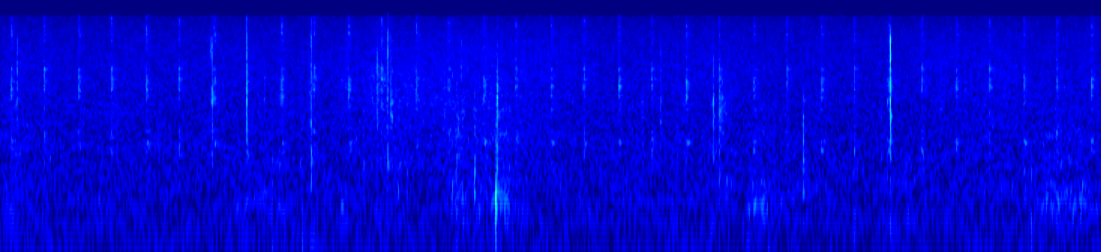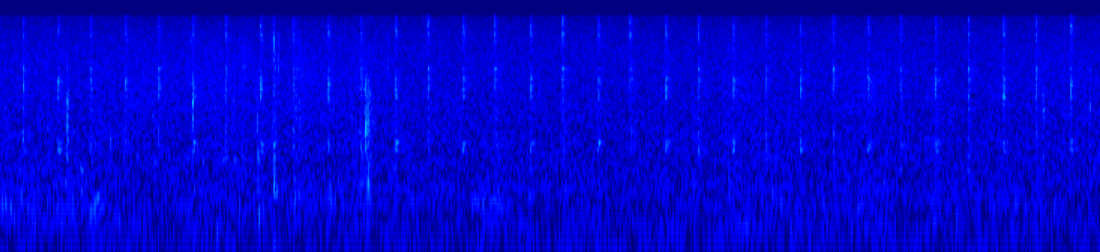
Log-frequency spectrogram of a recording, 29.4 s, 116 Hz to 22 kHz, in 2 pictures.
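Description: Junghans Gewes 1950s pendulum wall clock ticking faintly and evenly as its movement runs, with a few louder single clicks in between.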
